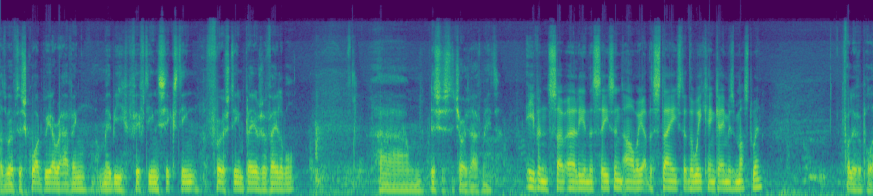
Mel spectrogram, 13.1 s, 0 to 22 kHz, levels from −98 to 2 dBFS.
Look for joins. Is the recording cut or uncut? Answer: uncut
